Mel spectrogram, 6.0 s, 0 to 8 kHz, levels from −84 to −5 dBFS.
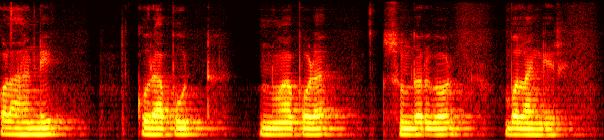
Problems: none marked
